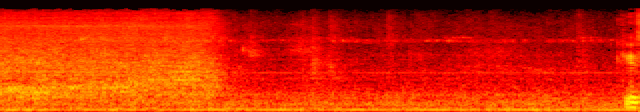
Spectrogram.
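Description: Water being applied to an insect enclosure, a steady hiss that stops about a second and a half in, leaving a faint low hum.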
